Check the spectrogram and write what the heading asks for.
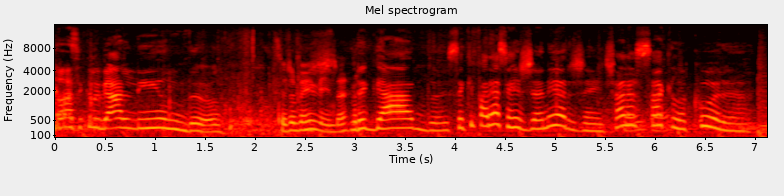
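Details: Adult woman speaking Portuguese; no disorder.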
